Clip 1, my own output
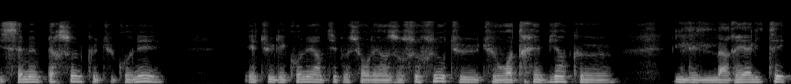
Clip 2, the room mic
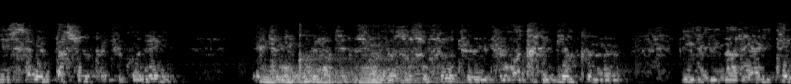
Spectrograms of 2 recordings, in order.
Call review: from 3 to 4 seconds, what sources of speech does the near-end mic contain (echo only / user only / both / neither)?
both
